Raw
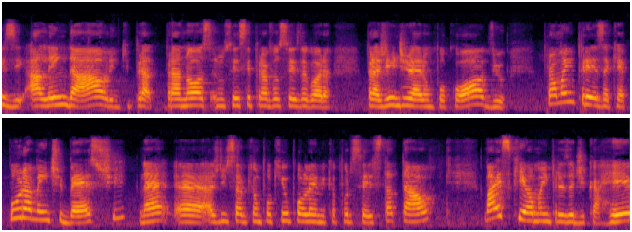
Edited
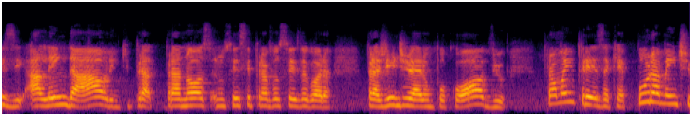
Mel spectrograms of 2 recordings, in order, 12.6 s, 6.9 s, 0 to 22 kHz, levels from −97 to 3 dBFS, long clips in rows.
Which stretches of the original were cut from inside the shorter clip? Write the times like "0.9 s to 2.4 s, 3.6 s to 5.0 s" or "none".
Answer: none

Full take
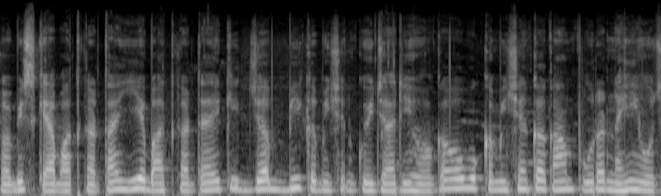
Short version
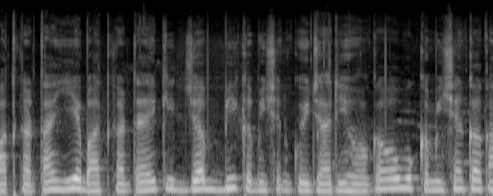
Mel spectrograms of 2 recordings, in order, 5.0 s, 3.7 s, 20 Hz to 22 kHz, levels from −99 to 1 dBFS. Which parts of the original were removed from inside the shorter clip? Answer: none

